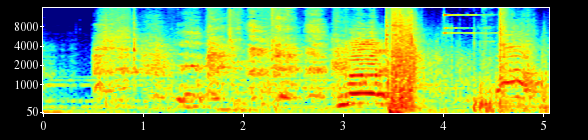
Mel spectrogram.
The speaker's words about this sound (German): Diesen Schuss hatte Sabine für sich selbst aufbewahrt.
